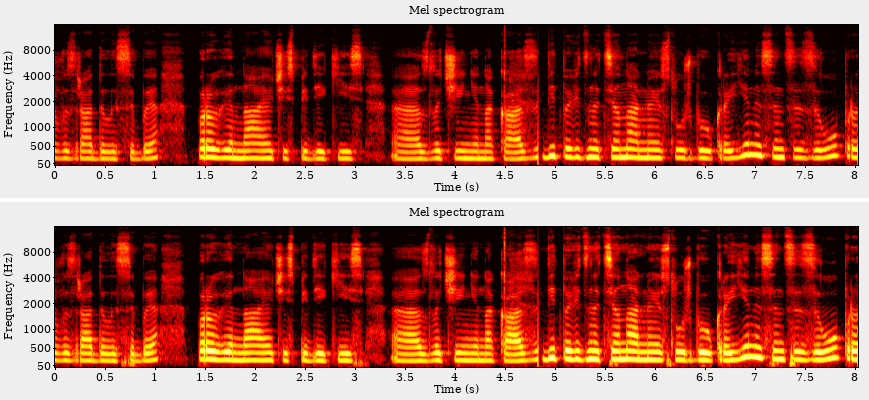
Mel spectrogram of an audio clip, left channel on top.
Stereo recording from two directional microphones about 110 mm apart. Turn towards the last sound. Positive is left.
turn(degrees=-40)  # may be behind; listen again after turning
